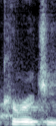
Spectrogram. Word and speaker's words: Karuchi: Am I uh am I pronouncing your last name correctly? Uh Karuchi. Yes.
